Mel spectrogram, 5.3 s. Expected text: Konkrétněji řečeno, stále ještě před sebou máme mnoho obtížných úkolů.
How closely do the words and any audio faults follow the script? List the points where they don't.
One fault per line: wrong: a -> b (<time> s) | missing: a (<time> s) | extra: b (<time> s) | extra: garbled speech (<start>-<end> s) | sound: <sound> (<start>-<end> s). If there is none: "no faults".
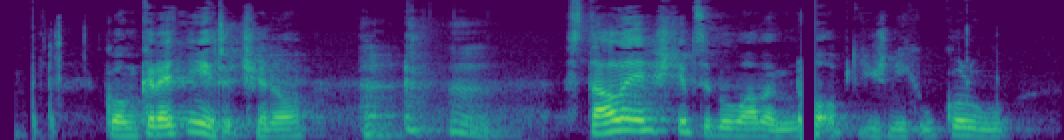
sound: cough (1.8-2.6 s)
missing: před (3.4 s)
sound: dropout (4.0-4.1 s)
